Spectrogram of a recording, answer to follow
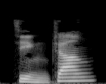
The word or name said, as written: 紧张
